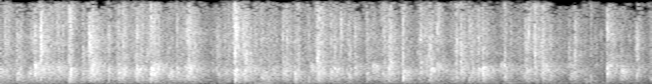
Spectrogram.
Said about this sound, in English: Why did you just give him applause? Well, Mary, I have to. It's in his contract. You mean you give him money and applause, too? No money, just applause.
